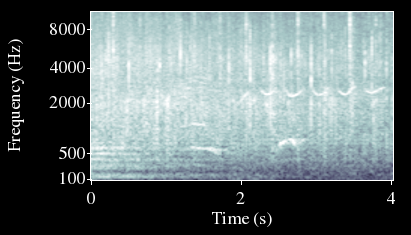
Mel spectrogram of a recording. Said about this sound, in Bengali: প্লিজ একবার জোরদার হাততালি হয়ে যায়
